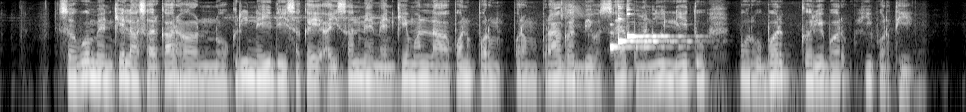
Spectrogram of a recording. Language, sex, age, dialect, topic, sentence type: Chhattisgarhi, male, 18-24, Eastern, banking, statement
